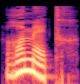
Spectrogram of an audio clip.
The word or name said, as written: remettre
